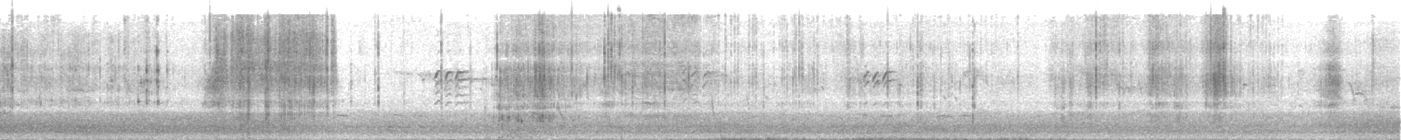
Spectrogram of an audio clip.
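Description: Steady outdoor riverbank noise of wind and water, with a low rumble swelling from about seven to ten seconds in.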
